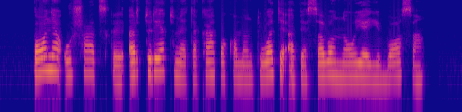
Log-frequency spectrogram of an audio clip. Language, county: Lithuanian, Telšiai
